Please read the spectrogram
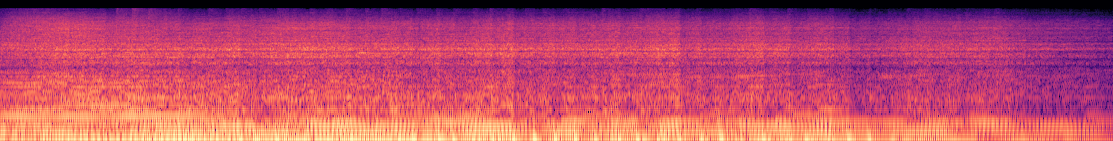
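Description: A live band's final chord held and ringing out, with low bass notes under a hiss of cymbal or room noise, slowly fading away over the last couple of seconds.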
